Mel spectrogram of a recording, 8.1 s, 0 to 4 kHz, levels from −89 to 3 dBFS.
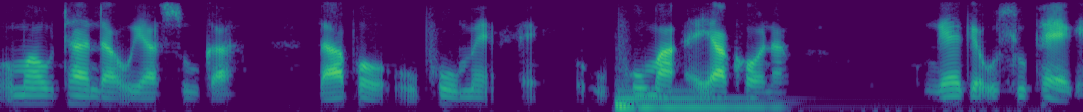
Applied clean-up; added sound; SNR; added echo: classical method spectral subtraction.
